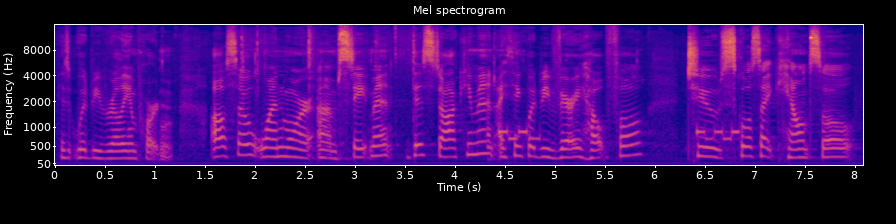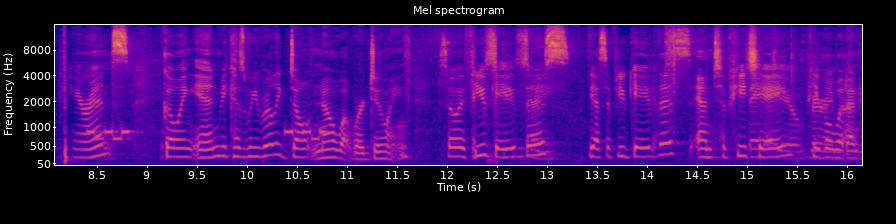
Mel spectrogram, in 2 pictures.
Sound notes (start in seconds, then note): 4.4 timer beeps; 6.4 time beeps; 10.4 timer beeps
